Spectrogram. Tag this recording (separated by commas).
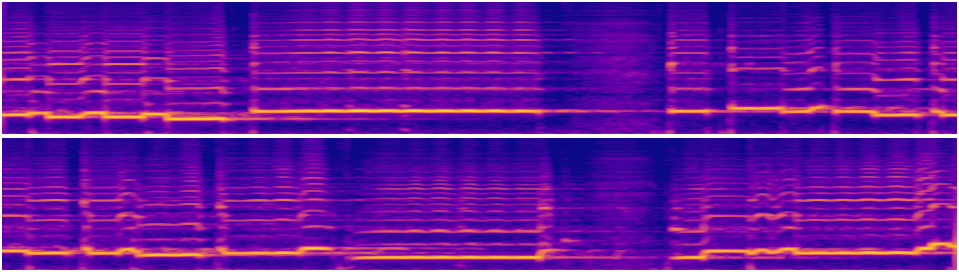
Music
